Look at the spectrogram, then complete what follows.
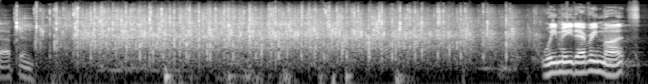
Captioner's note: applause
